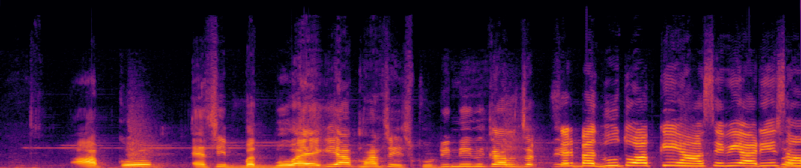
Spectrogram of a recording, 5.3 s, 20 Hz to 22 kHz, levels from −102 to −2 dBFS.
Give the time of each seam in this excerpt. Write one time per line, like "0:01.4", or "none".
none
